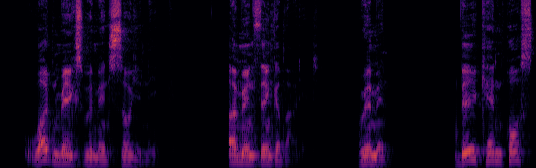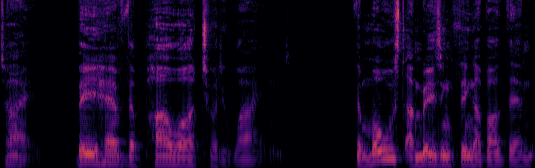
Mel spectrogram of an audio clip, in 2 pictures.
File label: English Conversational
